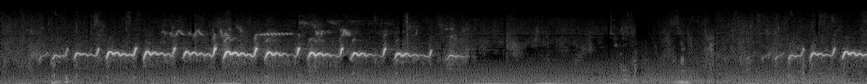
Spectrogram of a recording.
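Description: Eastern curlew giving a fast run of about a dozen rising, whistled notes, then a pause and a fresh series. Faint higher chirps from another bird are also heard.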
